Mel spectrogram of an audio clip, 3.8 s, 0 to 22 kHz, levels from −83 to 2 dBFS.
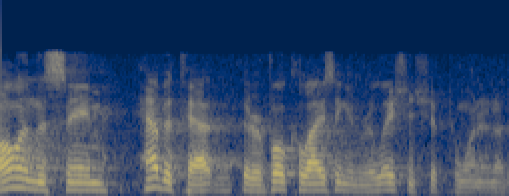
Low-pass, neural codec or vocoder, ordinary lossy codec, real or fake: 7.2 kHz; none; Opus, 64 kbps; real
